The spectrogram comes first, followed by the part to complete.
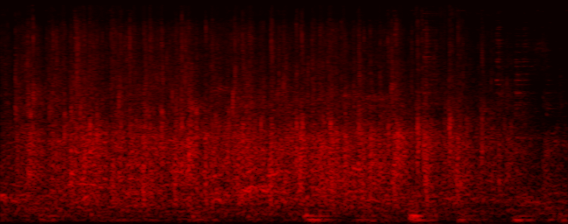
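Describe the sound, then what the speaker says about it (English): An audience at an awards show applauds an arriving presenter, sustained and fairly distant clapping that holds steady before easing slightly at the end. "Give Lorraine a round of applause, guys."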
